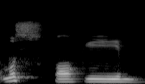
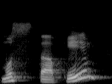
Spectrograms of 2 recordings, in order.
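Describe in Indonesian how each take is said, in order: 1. Bunyi t-nya tebal. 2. Bunyi t-nya tipis. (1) "tapi dibaca mustaqim" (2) "dibaca dengan tipis"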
